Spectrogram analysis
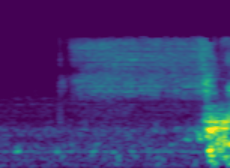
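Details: Mechanical ventilator: the speaker's own ventilator, heard behind his podcast speech.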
